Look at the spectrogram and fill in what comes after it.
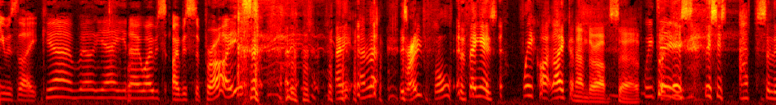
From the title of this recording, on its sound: Live from Wimbledon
